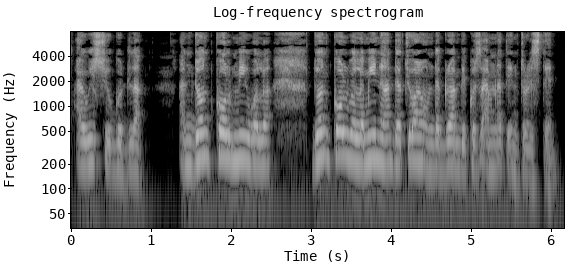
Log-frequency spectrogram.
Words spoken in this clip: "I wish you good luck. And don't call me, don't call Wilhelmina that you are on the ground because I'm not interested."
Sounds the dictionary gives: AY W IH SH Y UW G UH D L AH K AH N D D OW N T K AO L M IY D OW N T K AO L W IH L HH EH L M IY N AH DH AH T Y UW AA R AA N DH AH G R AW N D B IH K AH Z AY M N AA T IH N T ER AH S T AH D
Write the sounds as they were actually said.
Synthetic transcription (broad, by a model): AY W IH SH Y UW G UH D L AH K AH N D D OW N T K AO L M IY D OW N T K AO L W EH L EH M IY N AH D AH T Y UW AA R AA N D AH G R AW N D B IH K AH S AY M N AA T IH N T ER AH S T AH D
